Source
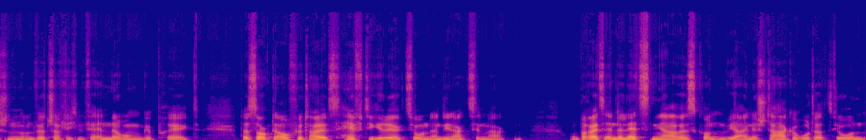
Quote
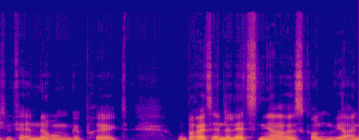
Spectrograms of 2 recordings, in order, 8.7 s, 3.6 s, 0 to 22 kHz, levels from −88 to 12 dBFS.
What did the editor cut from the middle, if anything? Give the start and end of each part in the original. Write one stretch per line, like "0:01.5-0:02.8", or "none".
0:02.3-0:05.6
